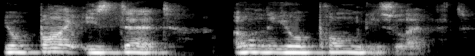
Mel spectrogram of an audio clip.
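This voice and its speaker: A man's voice: medium pitch, slow pace, dull audio, close to an everyday voice. A man playing a relentless, bullying interrogator in a play reading, hard and accusatory like a tough cop. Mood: cold menace. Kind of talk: amateur dramatic play reading. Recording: clearly noisy recording with clicks.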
